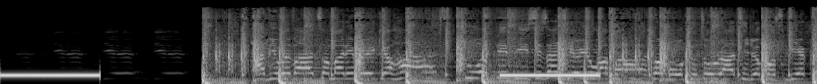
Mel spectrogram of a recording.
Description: Ringback tone (Europe, 425 Hz), with noise.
